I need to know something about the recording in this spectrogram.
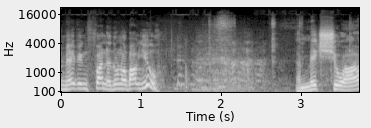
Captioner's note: crowd laughs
